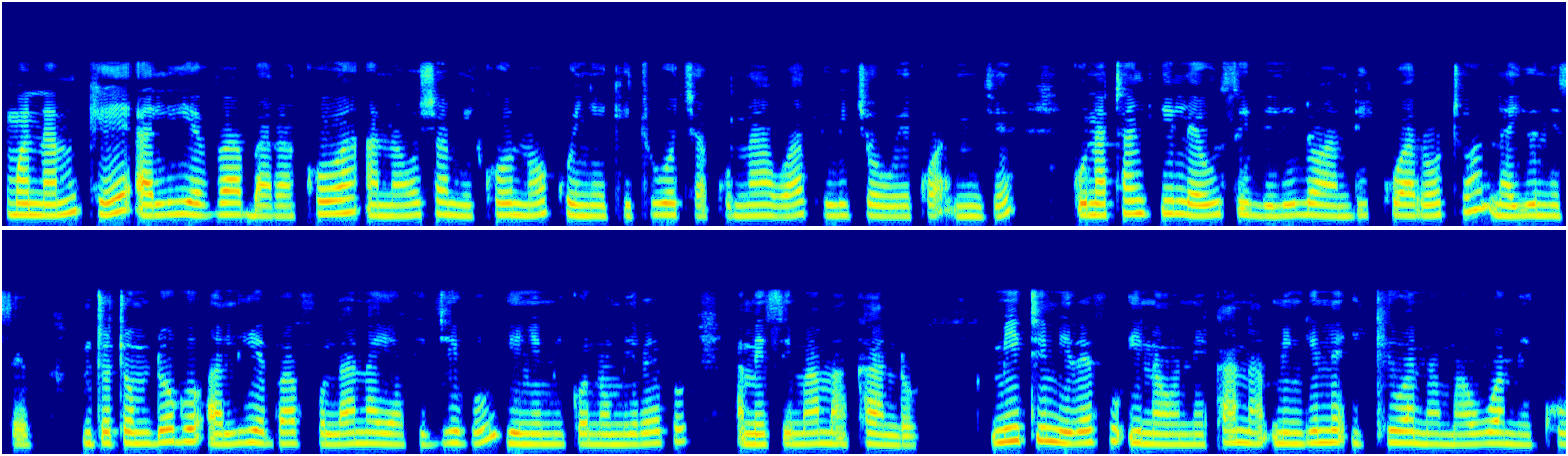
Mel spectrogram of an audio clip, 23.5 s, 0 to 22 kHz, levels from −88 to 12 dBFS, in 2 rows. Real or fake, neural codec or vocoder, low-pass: real; none; 7.2 kHz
